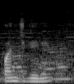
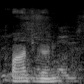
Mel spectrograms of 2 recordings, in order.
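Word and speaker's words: पाचगणी: नाम से पांच गण हम लोग बोलते हैं पंचगिनी लेकिन पंचगिनी नहीं पांच पांच गण महादेव जो है पांच गंगा मंदिर वहां से पांच गण ना हुआ लेकिन हम लोग प्रोनाउंस की हम लोगों की व गलती हो जाती है कभी कभी इसलिए हम लोग पंच गिनी पंच गिनी बोलते लेकिन सही में इसका नाम है पांच गण तो ठीक है यह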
